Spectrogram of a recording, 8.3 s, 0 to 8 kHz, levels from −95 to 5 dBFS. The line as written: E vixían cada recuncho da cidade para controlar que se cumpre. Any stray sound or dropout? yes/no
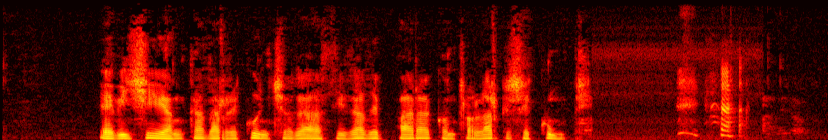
yes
